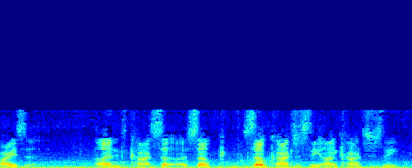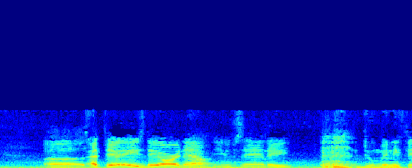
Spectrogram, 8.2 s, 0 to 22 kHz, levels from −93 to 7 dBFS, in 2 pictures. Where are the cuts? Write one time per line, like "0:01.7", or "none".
0:05.0
0:06.8

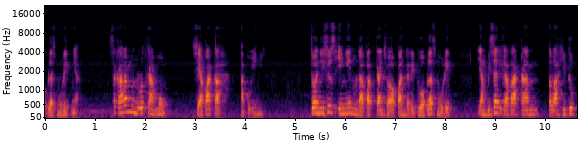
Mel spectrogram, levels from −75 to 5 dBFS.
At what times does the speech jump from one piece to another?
none

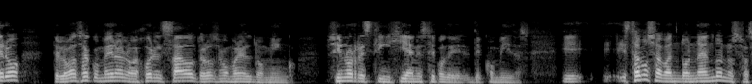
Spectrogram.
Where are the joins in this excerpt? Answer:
0:04.4

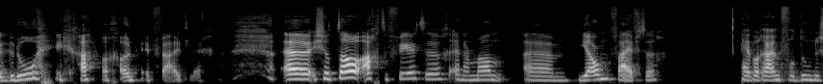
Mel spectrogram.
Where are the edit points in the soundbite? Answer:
0:02.8

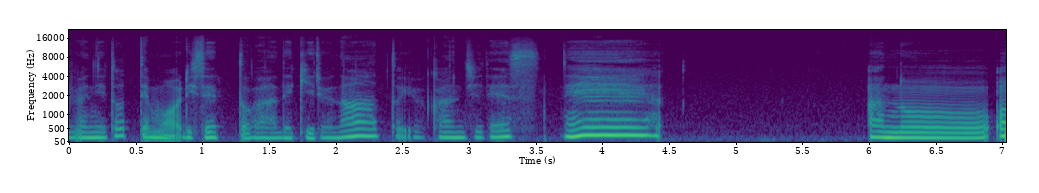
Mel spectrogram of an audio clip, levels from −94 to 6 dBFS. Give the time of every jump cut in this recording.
0:03.6

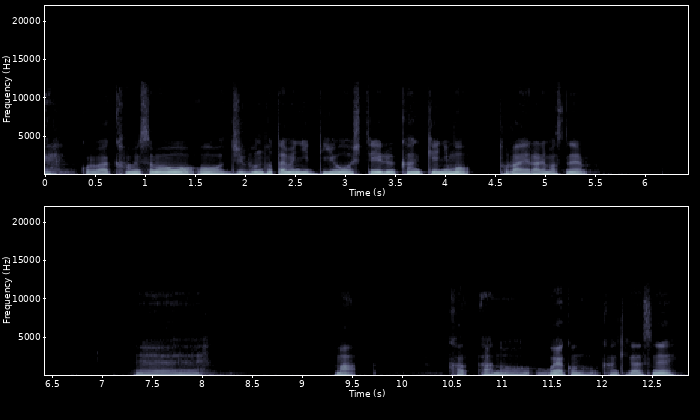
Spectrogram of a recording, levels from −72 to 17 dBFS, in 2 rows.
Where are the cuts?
0:07.1

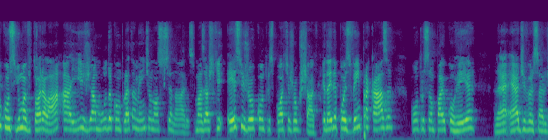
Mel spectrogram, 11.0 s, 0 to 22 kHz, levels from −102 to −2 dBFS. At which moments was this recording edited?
0:03.9
0:09.8

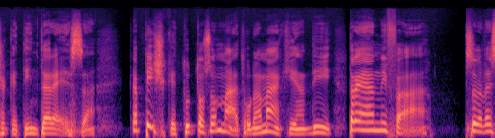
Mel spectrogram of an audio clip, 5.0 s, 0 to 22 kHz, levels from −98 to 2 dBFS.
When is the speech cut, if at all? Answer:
0:03.4

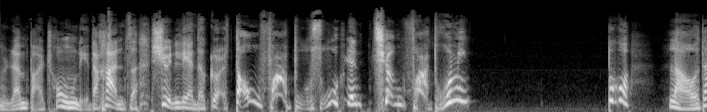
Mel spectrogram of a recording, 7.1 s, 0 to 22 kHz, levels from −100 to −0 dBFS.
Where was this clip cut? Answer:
0:02.1
0:03.4

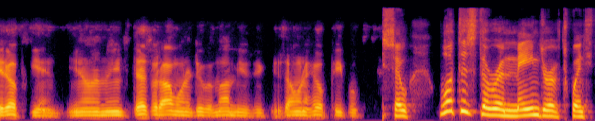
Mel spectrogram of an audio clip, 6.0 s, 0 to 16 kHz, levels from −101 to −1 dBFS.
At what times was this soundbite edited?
0:03.8

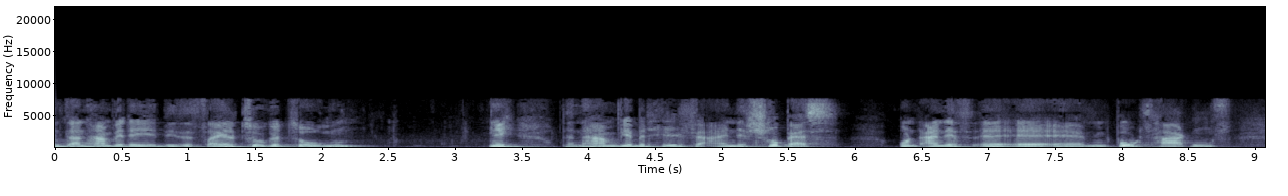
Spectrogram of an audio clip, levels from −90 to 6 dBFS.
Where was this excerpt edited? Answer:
0:03.7

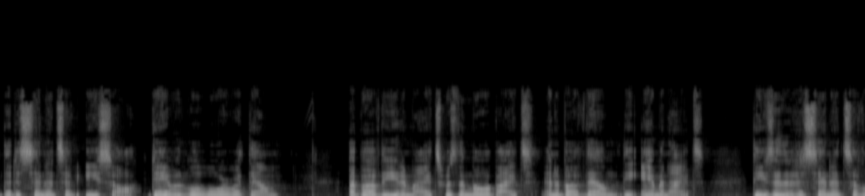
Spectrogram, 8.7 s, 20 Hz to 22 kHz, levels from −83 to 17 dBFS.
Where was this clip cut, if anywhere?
0:01.4

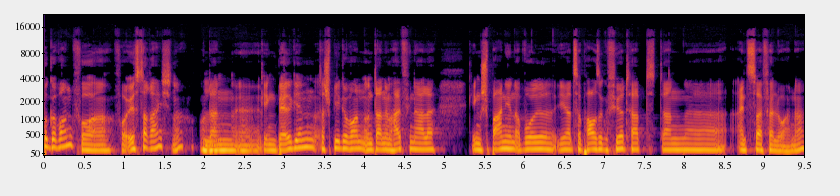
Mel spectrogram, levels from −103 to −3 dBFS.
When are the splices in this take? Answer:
0:02.7

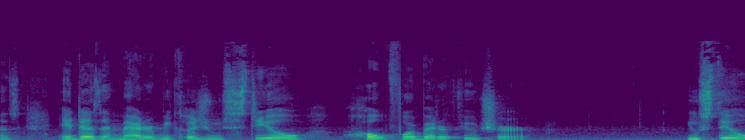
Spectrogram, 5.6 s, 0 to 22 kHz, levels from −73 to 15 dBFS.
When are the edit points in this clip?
none

